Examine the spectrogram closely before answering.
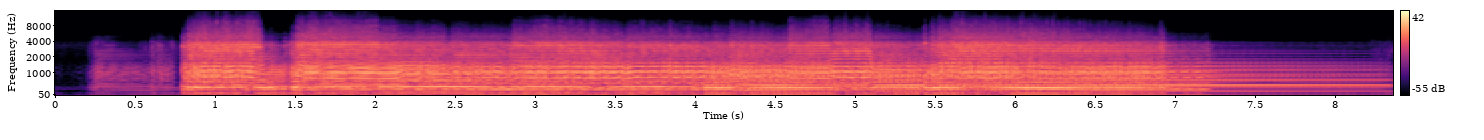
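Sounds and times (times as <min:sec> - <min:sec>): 
synthesizer LFO modulation: 0:00.9 - 0:07.5.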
